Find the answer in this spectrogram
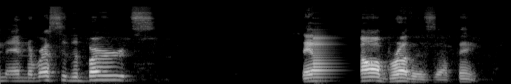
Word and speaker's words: Byrd: Yeah, the Blackbirds, Donald Byrd, and the rest of the birds. They all brothers, I think. But their last name is Bird, though. But it's spelled Byrd.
